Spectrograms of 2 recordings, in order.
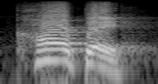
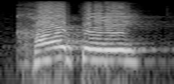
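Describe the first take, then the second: No difference in how they are said.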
